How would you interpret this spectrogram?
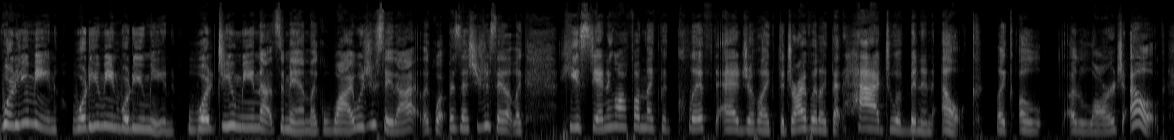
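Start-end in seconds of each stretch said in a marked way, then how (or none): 0.0-5.1 put-on frightened, panicked tone, higher. Retelling fleeing inside after seeing a figure: imitating own scared panic. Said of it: "we were so fucking scared".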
